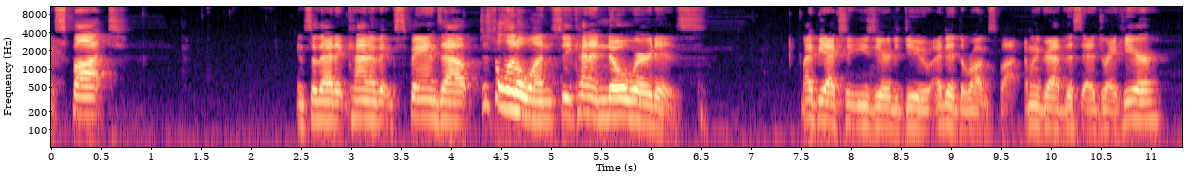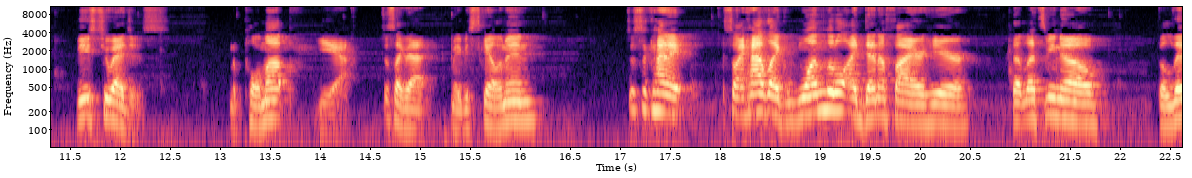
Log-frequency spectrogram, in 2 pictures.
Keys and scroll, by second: 7.4 super+z, 15.3 r.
